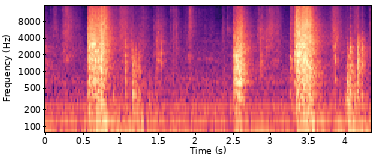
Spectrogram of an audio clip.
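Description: A deck of tarot cards being shuffled by hand: three short, sharp bursts of card noise, about half a second in, near two and a half seconds, and near three and a half seconds.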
